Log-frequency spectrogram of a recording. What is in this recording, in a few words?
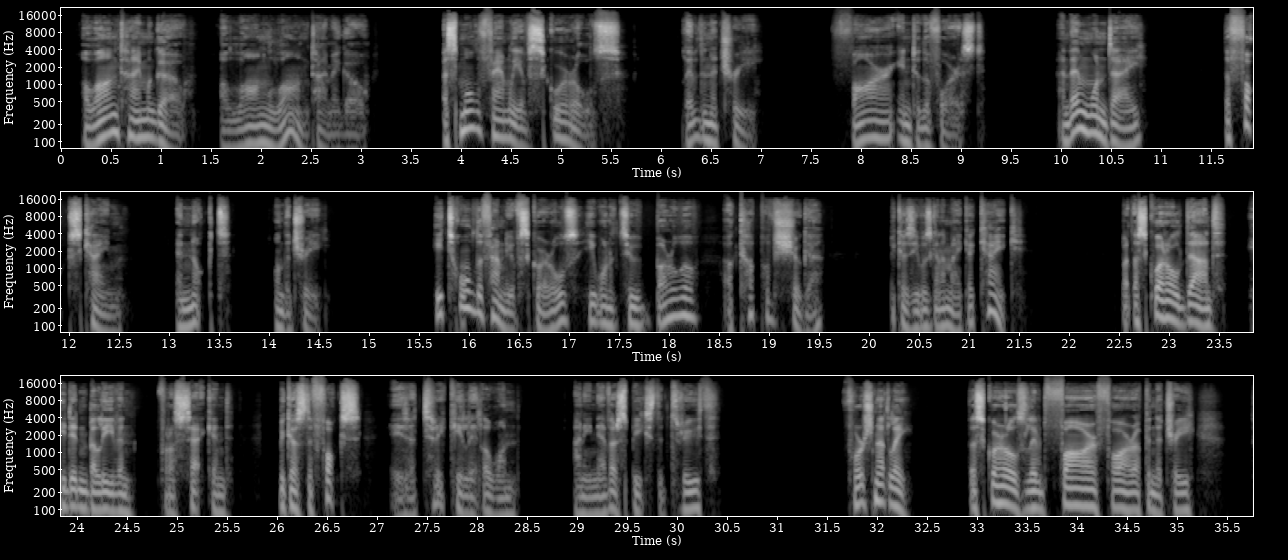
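Norwegian children's book engelsk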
